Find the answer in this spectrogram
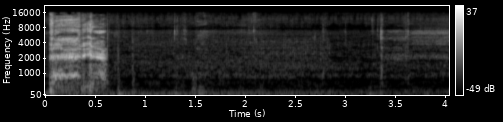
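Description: A man clears his throat once, briefly, right at the start, followed by a steady low hum of the vehicle cabin.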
